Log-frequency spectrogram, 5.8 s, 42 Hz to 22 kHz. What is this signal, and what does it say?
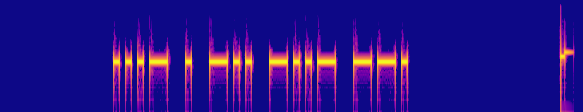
Morse code, heard as a keyed tone, about 20 wpm, 700 Hz. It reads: VEDXG
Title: Code Groups - 5 Letters - 20wpm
